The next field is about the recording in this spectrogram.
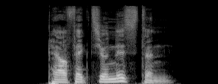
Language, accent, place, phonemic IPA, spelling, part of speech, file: German, Germany, Berlin, /pɛʁfɛkt͡si̯oˈnɪstn̩/, Perfektionisten, noun, De-Perfektionisten.ogg
- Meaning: inflection of Perfektionist: 1. genitive singular 2. plural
